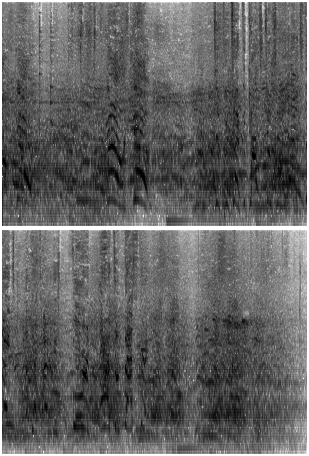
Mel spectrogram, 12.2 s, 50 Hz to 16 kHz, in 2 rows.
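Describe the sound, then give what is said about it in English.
A violent crowd storming the U.S. Capitol shouts and chants: loud, dense overlapping voices with repeated rhythmic chanting, one voice calling out a recitation over the throng. “That was the sound of violence at the U.S. Capitol 1 year ago today.”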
